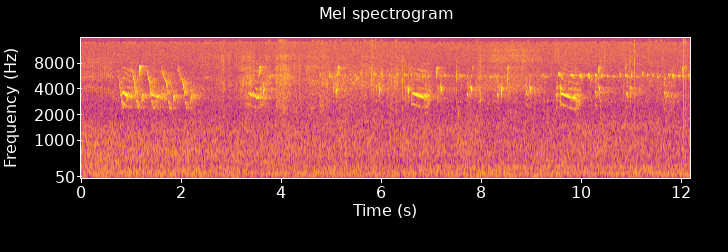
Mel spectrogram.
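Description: Faint outdoor ambience: a low steady hiss, with small birds chirping now and then in short runs of quick high notes.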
